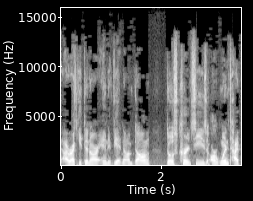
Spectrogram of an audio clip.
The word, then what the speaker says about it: dong: That's Vietnam dong. By the way, I found out you're not supposed to pronounce the G, just like when you say Alkademi.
